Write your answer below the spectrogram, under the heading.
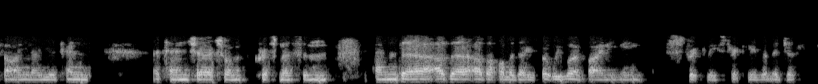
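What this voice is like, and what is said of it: English accent from London. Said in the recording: “as you can probably tell by my accent, I'm not from North America. I grew up in ... London”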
